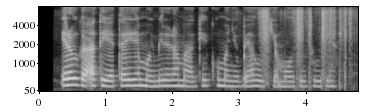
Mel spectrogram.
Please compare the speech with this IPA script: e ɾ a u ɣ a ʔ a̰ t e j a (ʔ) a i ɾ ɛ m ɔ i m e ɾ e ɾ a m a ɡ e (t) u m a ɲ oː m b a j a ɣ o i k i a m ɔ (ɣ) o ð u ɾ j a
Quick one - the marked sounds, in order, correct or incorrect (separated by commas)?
incorrect, incorrect, incorrect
